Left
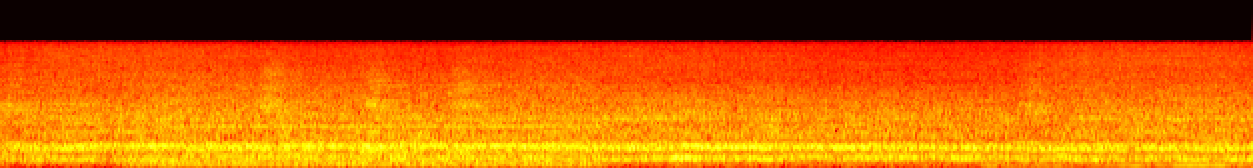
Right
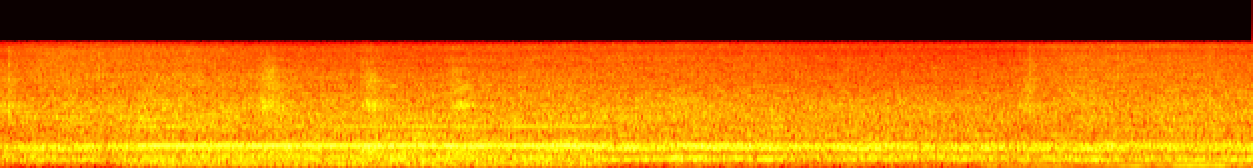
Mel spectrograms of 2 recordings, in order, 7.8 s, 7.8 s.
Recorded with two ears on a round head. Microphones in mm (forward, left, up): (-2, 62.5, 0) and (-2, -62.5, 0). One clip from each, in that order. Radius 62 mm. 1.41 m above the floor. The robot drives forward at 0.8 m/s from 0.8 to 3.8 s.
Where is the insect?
70° right (ahead or behind), 10 m; by 7.8 s 55° right (ahead or behind), 11 m.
